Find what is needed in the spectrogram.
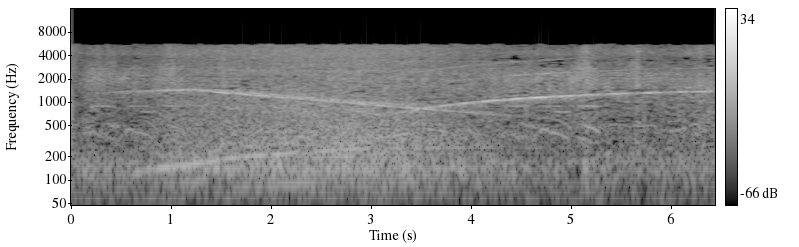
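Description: Emergency vehicle siren on a slow wail: its pitch falls over a couple of seconds, then climbs again.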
